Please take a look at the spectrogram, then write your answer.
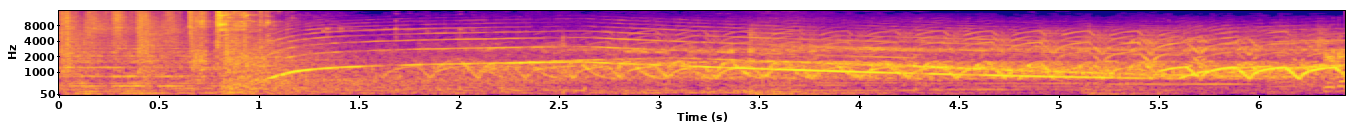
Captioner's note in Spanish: se oyen sirenas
